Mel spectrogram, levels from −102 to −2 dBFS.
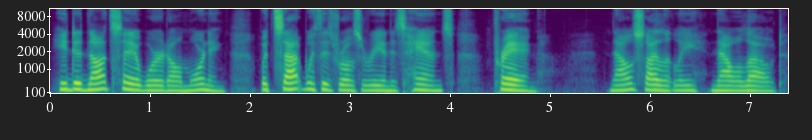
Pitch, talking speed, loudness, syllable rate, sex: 200 Hz, 170 wpm, -19 LUFS, 4.6 syllables/s, female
